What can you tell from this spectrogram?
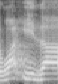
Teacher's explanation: زبان کا سیرا اوپر والے دانتوں کے اندرونی کنارے سے لگے تو ذال پڑھا جاتا ہے، بغیر سیٹی کے ساتھ ادا ہوگا۔ اس کے بعد مد ہے، مد منفصل، 2.5 الف کے برابر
